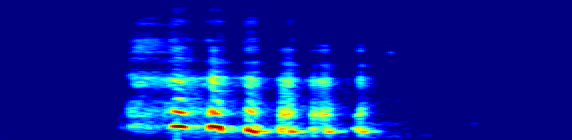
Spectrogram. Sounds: Laughter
